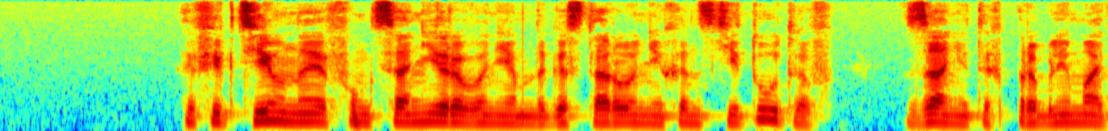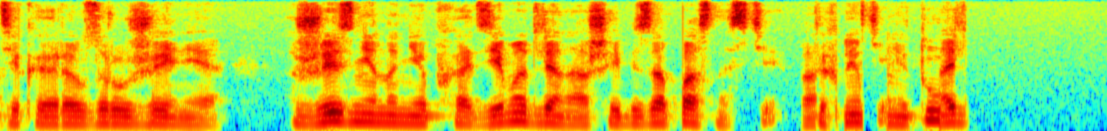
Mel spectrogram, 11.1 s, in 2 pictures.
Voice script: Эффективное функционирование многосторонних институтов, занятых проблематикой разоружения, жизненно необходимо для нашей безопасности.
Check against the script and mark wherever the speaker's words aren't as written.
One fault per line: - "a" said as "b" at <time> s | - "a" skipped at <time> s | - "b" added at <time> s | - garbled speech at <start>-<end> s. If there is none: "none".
- garbled speech at 9.5-10.4 s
